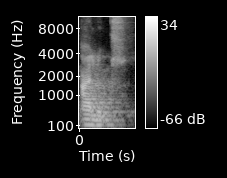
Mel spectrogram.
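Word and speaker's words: hallux: El alux se le llama al primer dedo, al dedo gordo del pie se le llama alux. Y se escribe con hlux, pero se dice alux.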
